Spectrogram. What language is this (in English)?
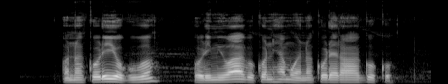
Kikuyu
